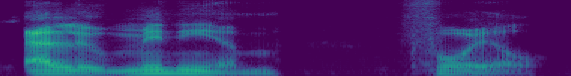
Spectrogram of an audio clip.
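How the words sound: It is said with five syllables, alu-mi-ni-um.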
